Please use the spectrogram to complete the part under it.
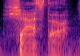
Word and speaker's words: Shasta: How do you say that? – Shasta. – Shasta? – Yeah.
